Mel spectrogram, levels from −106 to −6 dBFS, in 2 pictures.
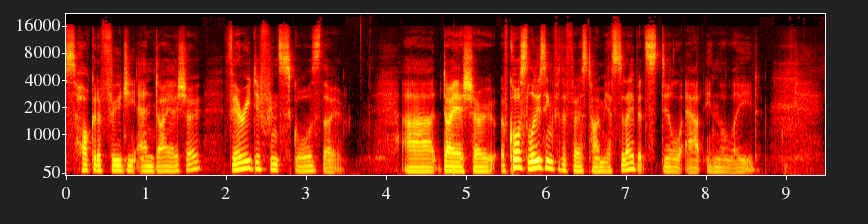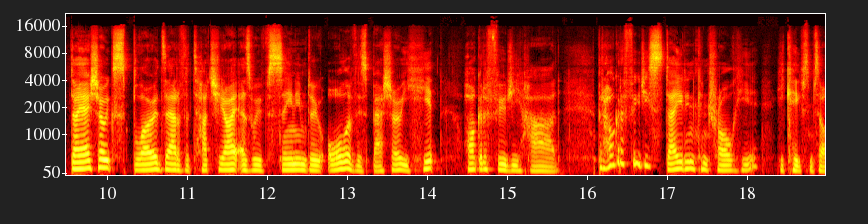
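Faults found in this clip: Overlap between stream segments, two hits: tiny skips in the speech at 4.85 s and 8.84 s. Each loses roughly 17 to 18 ms, so the waveform jumps. Probable culprit is the segmenter or player stitching logic: adjacent segment timestamps overlap, and the player trims that overlap even though the audio wasn't actually duplicated, chopping out real signal. Segments look like about 2 s long.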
